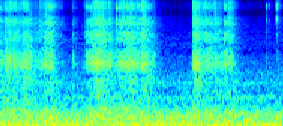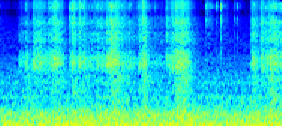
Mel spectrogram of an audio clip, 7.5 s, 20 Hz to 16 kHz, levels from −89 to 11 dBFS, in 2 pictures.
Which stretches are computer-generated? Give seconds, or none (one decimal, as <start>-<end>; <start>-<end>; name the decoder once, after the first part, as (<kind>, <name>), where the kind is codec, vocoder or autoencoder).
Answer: 0.0-7.5 (vocoder, Vocos)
